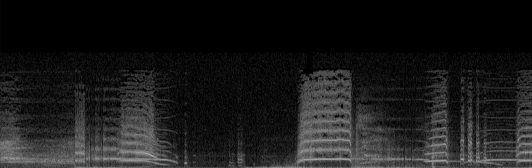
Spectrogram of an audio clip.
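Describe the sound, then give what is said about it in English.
A crowd screaming on a fair ride that swings in circles: shrill, wailing voices rise and fall in loud, overlapping bursts, dropping briefly into a lull before surging again over a low rumbling background. “Just literal, just screams.”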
